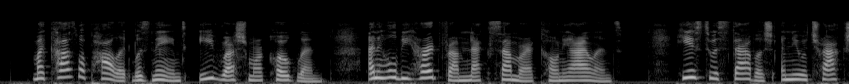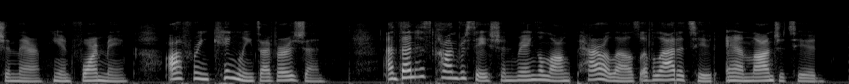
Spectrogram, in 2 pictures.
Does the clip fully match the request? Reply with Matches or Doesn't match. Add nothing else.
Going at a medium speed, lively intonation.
Matches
